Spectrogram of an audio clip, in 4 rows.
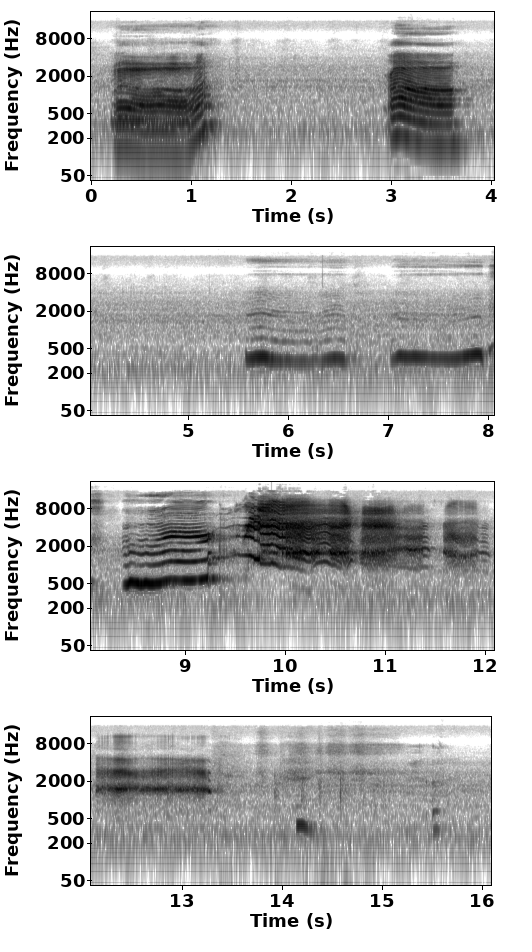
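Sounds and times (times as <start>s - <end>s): baby vocalising: 5.6s - 13.5s
baby squealing: 8.6s - 13.4s.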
